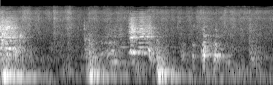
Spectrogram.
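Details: Thirty billy goats kept together bleat repeatedly: short, harsh, nasal calls with a low buzzing base, about four in under three seconds, the first loudest, with shuffling noise between them.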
